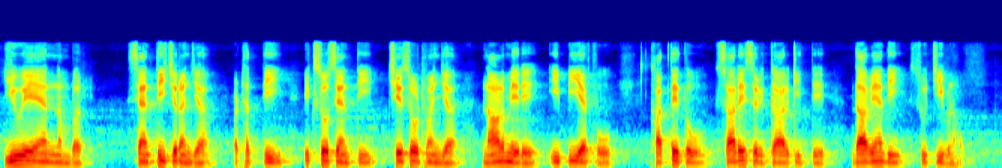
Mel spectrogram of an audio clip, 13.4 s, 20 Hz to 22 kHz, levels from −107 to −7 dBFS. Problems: none marked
